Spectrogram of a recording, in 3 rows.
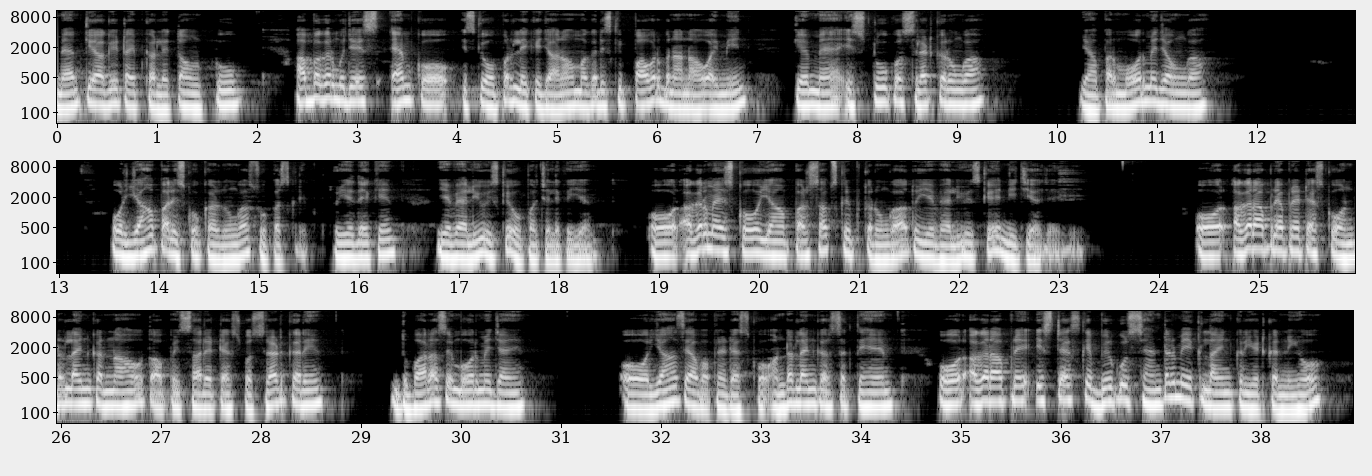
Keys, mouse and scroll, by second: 1.6 2, 8.1 2, 8.2-10.4 drag, 15.0 click, 18.8 click, 24.1 click, 26.8 click, 32.9 click, 38.2 click.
